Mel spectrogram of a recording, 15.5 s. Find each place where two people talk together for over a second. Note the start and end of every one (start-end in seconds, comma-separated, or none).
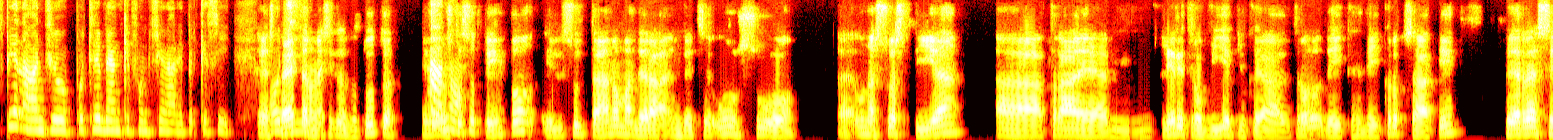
none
